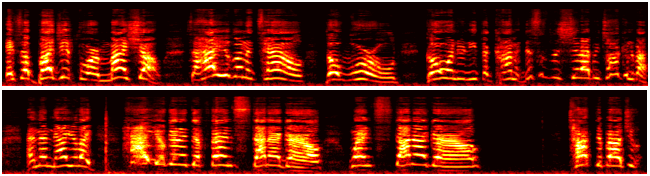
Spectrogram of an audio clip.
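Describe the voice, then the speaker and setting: A woman in her thirties goes off in a confrontational, profane livestream rant. Her voice sits high and sounds bright and cutting. It is recorded close up, dry, with no room sound. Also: no echo, poor audio. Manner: confrontational, profane, rapid-fire. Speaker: reality show host and producer.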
